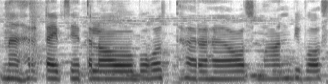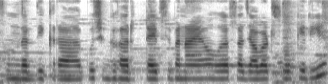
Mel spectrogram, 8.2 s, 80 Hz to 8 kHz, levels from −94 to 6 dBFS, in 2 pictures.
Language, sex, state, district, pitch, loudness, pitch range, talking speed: Hindi, female, Bihar, Araria, 220 Hz, -19 LUFS, 215-225 Hz, 190 wpm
